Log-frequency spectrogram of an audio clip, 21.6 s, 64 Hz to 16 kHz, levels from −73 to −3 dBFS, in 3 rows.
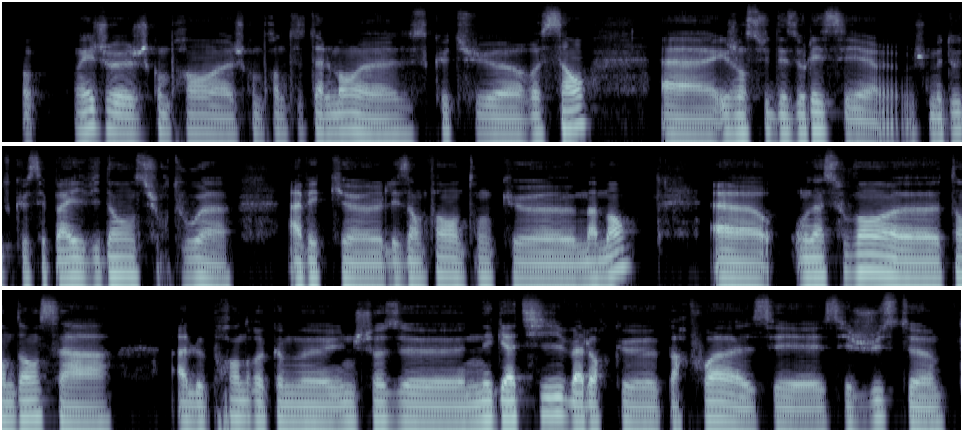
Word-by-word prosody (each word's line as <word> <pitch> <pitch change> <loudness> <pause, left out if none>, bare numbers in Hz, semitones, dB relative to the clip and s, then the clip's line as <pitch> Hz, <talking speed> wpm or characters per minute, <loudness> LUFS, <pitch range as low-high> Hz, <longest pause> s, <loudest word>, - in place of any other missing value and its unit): O - - -6 0.3
oui, 110 +3 +2
je 105 -4 +1
je 90 - +3
comprends, 95 -2 -3
heu, - - -4
je 85 - -3
comprends 95 0 -9
totalement, 95 +3 -1
heu, 85 -1 -2
ce 85 - -7
que - - -10
tu, 95 - -7
heu, 85 -1 +1
ressens, 105 +9 +2 0.6
heu 85 -2 +2
et 95 - -1
j'en 95 0 +1
suis 95 +2 -3
désolé. 95 +2 -1
C'est 95 -5 -2
heu, 75 -3 -1 0.2
je 90 - -4
me 90 - -3
doute 105 0 -6
que 95 - -8
c'est 90 - -5
pas 90 0 +3
évident 100 +2 0
surtout, 95 0 -4
heu, 80 -4 -1 0.4
avec, 90 +1 0
heu, 85 -2 +1
les 85 +2 -3
enfants 95 +3 0
en 95 - -2
tant 90 +2 -6
que 85 -2 -1
maman. 100 - +1 0.6
Heu, 90 -2 +5 0.3
on 100 -1 0
a 100 - +3
souvent, 115 +1 +4
heu, 90 -1 +4
tendance 105 +2 +1
à 85 0 +2 0.5
à 95 - +3
le 95 -1 -1
prendre 105 0 -2
comme, 90 -1 -2
heu, 90 0 +1
une 90 +1 -1
chose, 95 0 -1
heu, 90 -1 +1
négative, 105 +5 +3
alors 95 -1 +4
que 85 -3 -2
parfois, 95 0 +2
heu, 80 - -2
c'est 80 0 -1
c'est 85 +2 -4
juste, 105 +4 -3
hem, 85 -1 +1
95 Hz, 175 wpm, -29 LUFS, 85-100 Hz, 0.6 s, Heu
